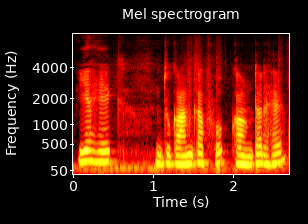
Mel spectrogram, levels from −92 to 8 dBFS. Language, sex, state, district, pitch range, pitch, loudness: Hindi, male, Bihar, Patna, 140-165 Hz, 150 Hz, -17 LUFS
